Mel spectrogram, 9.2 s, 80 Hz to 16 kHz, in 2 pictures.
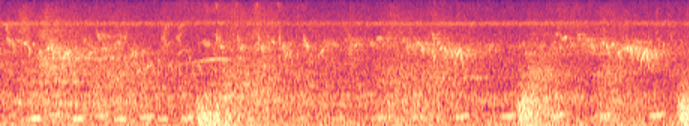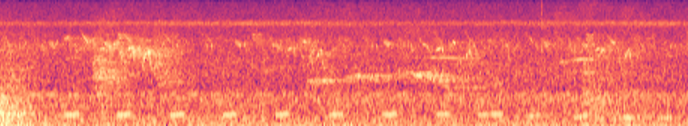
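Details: Greater coucal on 13 June 2020 giving a rolling series of low hoots, roughly three a second, broken by a few sharp knocks and clatters, with faint high bird chirps behind.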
